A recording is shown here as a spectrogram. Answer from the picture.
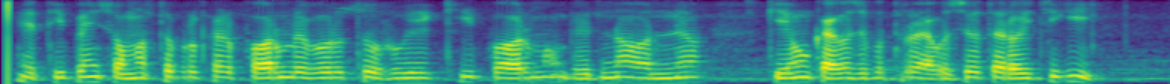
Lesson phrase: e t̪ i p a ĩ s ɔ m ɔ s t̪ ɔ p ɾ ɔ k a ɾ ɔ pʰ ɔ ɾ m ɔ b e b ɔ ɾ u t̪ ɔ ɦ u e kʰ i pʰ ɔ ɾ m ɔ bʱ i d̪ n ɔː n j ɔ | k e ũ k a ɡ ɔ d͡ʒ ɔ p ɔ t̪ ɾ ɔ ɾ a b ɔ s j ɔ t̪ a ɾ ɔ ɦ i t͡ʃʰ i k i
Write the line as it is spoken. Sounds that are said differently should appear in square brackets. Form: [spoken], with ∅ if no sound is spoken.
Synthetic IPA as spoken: e [t̪ʰ] i p a ĩ s ɔ m ɔ s t̪ ɔ p ɾ ɔ k a ɾ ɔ pʰ ɔ ɾ m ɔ b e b ɔ ɾ u t̪ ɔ ɦ u e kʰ i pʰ ɔ ɾ m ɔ bʱ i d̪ n ɔː n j ɔ | k e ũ k a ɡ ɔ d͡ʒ ɔ p ɔ t̪ ɾ ɔ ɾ a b ɔ s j ɔ t̪ a ɾ ɔ ɦ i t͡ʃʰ i k i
